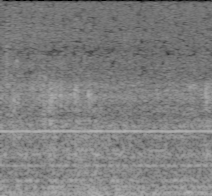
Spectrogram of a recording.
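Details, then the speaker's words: Whirlpool Duet dryer after replacing the screeching idler wheel, whose inner metal bearing surface caused the squeak: steady low drum rumble with a faint constant hum and no squeal or chirp; normal running. "we go no more squeak so it's just this wiill particular this inside metal bearing surface causing the squeak back to normal"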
